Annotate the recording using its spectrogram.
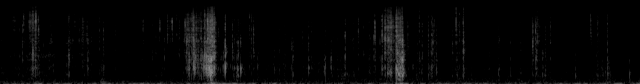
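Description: A foil trading-card pack being torn open and its wrapper crinkled, with the loudest rips about two seconds in and again about four seconds in.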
